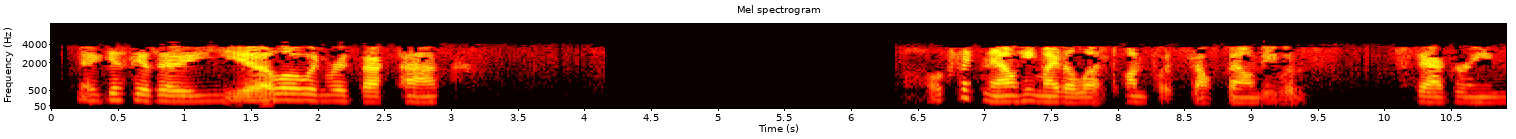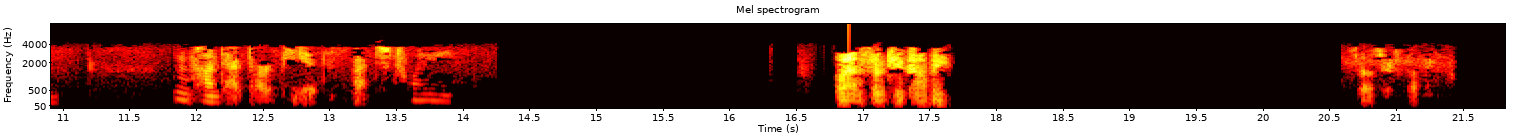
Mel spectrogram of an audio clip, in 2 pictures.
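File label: Mesa Police Department Superstition Dispatch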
